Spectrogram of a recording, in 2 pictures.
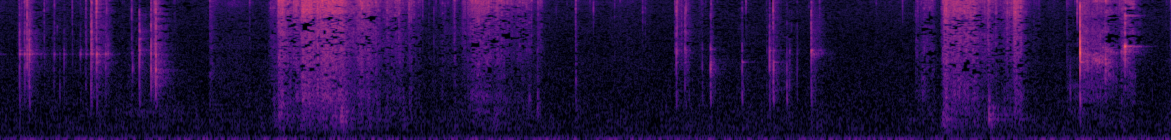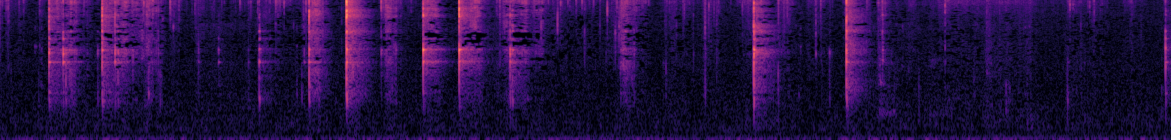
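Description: A metal spoon scraping and clinking against a bowl while scooping wet Tavrida clay paste, with a few brief scrapes early on and a run of sharp clinks in the second half.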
